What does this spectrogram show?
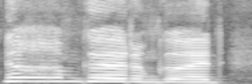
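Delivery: high-pitched insistence; lightly acted, high "I'm fine" voice; retold brave reassurance. Overwhelmed, retold insisting she's fine.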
